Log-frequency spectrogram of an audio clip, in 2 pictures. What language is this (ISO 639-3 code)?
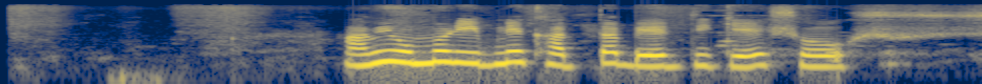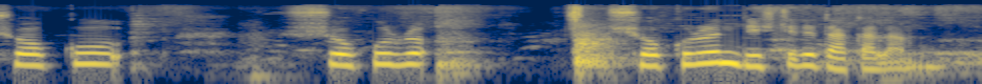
ben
